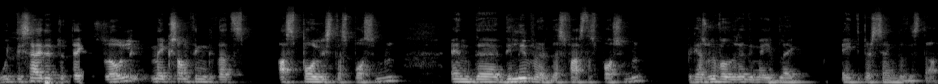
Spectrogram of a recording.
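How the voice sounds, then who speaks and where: A man with a medium pitch speaks at a very fast pace in a somewhat breathy voice. He leaves long, frequent pauses. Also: ordinary pitch variation. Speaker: game designer. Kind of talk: interview.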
